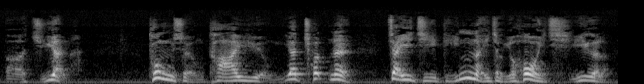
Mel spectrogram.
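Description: A man's voice: high voice, very animated, a little slow, heavily acted. A man with a Hong Kong Cantonese accent playing a dutiful, deferential household steward in a radio drama, speaking ceremoniously.

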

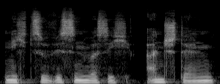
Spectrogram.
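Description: A troubled, fearful man in a radio crime play. His voice is low and husky. He speaks haltingly, repeating words as he confides his dread. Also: fairly even intonation. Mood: anxious, tormented. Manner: hesitant, halting, repeating himself. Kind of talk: German radio crime drama acting.

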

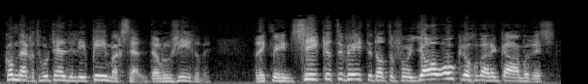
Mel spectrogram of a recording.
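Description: An actor playing a talkative French gentleman and loyal friend in a radio drama, telling things emphatically in a husky voice. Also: high-pitched, fast. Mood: reassuring. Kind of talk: period radio drama acting.

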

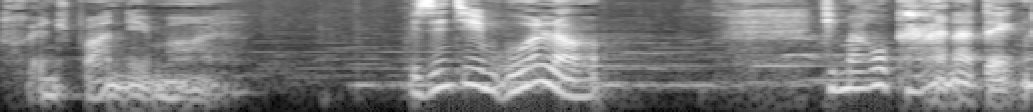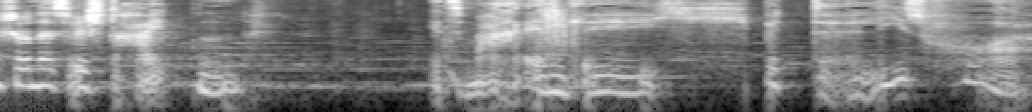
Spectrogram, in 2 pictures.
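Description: Teasing female partner in radio drama, unhurried delivery, notable vocal fry, faint music behind. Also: fairly low pitch, wildly swooping pitch, heavily acted. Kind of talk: naturalistic radio drama dialogue.

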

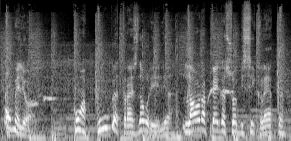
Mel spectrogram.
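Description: A man's voice: high-pitched, sing-song, moderate pace, over music. A man narrating a children's radio drama as a playful, theatrical storyteller. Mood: playful storytelling. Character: lively storyteller of a girl's adventures.

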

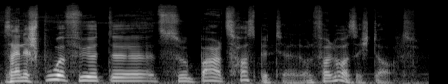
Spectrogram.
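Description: A man acting in a German radio play as an analytical, dryly ironic detective who speaks in measured, formal, condescending phrases. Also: fairly high pitch, wildly swooping pitch, full character voice. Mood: measured, assured.

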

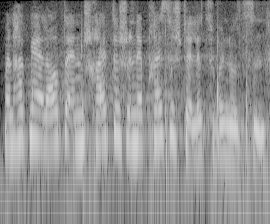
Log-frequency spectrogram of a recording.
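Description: A woman's voice: a little high, fast, big-room sound, noisy background, lightly acted. A woman playing an inquisitive, modest investigator in a conversational radio drama scene. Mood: modest, confiding.

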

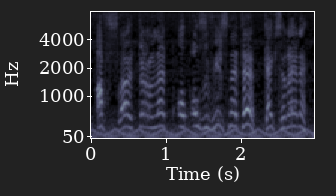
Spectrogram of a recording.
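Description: An actor playing an excitable, bossy raid leader who gives urgent clipped commands and reports in a science-fiction radio play. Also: male voice, very high-pitched, normal speed, slight background noise. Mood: urgent, excited.

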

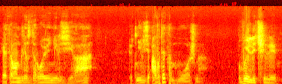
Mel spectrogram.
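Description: A man's voice: sits low, normal speed, a little hiss or hum, lightly acted. A male actor in a radio play as a sullen, wry young thief, curt and slangy, on a muffled recording. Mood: wry, needling. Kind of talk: Russian radio play acting.

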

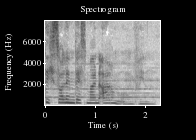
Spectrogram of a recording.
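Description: A woman's voice: high voice, animated, measured pace. An actress playing a doting, seductive fairy queen in a classic radio play, speaking verse in a lyrical, caressing, theatrical manner. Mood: tender, lulling. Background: music.

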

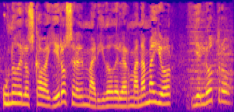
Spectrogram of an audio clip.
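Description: A woman narrating a scripted radio drama as storyteller, playfully, with dramatic pauses. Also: fairly high pitch, dark tone, faint music behind.

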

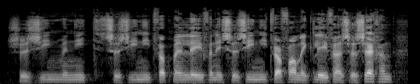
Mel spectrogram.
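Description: An actor playing a defiant, embittered man who controls the voices in a radio play, speaking in an emphatic, measured monologue. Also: fairly low pitch, steady tone, pushed and bright. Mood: indignant. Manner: emphatic, measured, swinging between proclamation and muttering.

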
